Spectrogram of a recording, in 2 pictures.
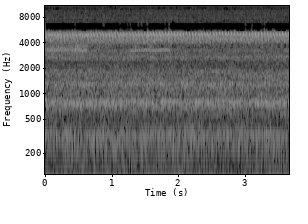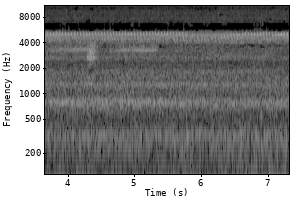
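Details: Crickets in a bearded dragon vivarium with Diego, the bearded dragon, at feeding time: a steady high pulsing trill runs throughout over a dense bed of constant humming tones.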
